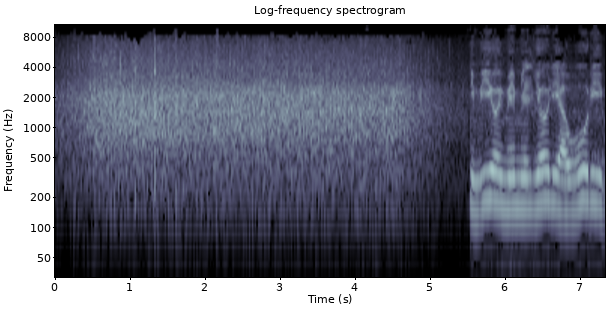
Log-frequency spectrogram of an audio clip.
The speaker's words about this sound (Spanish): Un aplauso para el nuevo Beato.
